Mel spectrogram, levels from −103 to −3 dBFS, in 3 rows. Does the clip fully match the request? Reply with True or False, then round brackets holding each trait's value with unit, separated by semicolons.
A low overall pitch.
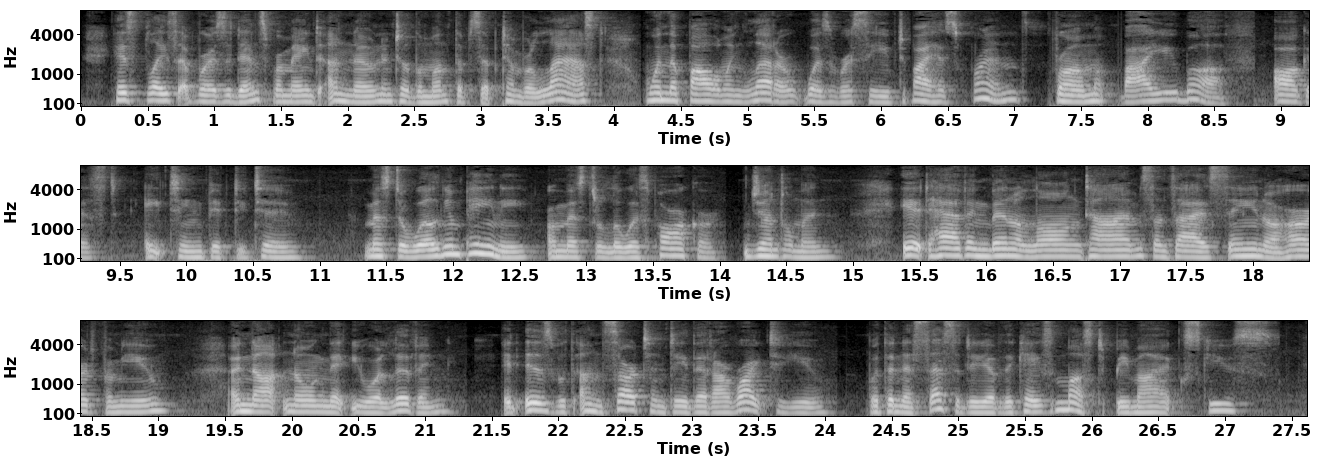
False (150 Hz)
